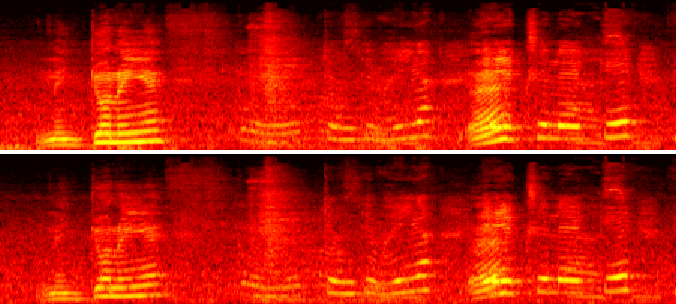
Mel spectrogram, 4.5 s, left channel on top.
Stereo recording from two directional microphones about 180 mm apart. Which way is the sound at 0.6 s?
55° left (ahead or behind).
